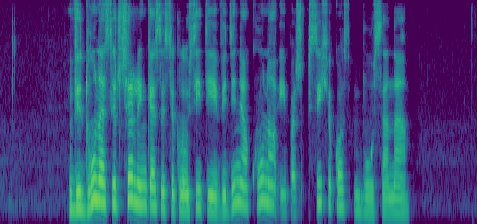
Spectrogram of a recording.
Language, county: Lithuanian, Vilnius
